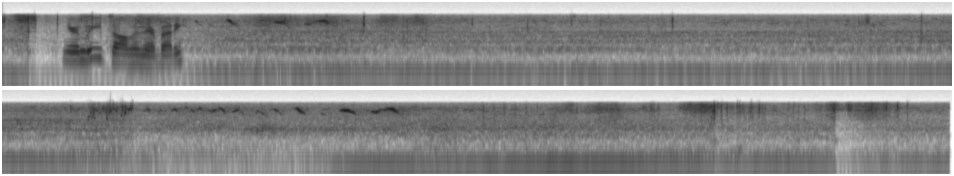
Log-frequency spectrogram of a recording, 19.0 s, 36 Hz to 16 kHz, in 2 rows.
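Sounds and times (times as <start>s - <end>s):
small bird chirping: 1.8s - 16.1s.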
